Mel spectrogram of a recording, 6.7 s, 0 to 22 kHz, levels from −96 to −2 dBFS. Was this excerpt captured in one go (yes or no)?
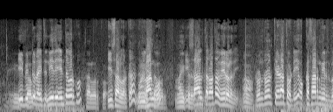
no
